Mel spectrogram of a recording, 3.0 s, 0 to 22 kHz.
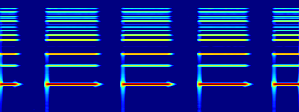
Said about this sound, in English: Five beeps like that. Then a little pause of about 30 seconds.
